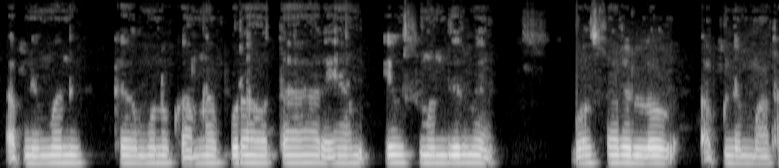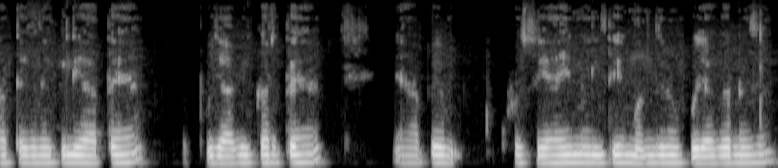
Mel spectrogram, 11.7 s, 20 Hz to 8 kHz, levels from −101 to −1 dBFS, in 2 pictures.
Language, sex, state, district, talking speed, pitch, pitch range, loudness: Hindi, male, Bihar, Jahanabad, 195 wpm, 135 Hz, 130-135 Hz, -23 LUFS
